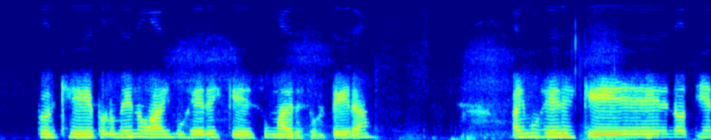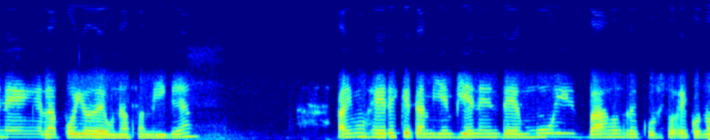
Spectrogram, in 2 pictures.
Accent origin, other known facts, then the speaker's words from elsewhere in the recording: Telpaneca, Madriz, Nicaragua; Vengo de Nicaragua. El departamento donde yo vivo es Madrid con Z. El municipio es Telpaneca. Y la comarca donde vivo es Santo Domingo.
